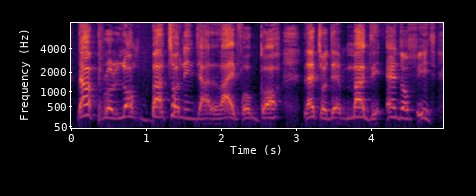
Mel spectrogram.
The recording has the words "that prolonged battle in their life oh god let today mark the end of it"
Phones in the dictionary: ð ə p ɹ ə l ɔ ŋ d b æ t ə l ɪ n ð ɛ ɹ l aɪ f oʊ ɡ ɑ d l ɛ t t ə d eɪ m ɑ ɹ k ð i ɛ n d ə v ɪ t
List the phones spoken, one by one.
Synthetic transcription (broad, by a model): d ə p ɹ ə l ɔ ŋ b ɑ t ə n ɪ n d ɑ l aɪ f oʊ ɡ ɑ l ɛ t t ə d eɪ m ɑ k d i ɛ n d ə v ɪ t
